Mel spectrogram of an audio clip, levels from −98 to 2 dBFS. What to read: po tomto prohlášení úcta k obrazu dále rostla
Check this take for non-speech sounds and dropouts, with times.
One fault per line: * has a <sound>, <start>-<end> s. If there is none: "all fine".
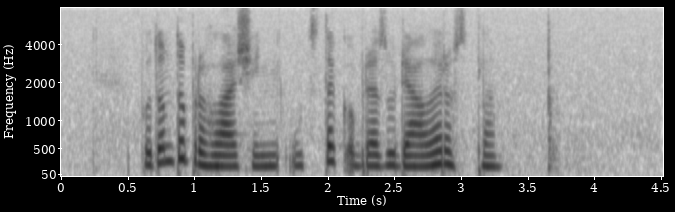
* has a thud, 3.7-3.8 s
